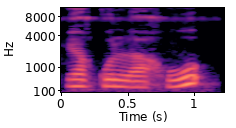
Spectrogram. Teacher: nun sukun bertemu huruf lam, jadi bunyi nun melebur sepenuhnya karena ke huruf lam tanpa mendengung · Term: idgham bila gunah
